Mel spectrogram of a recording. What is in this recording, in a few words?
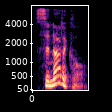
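"synodical", British English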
